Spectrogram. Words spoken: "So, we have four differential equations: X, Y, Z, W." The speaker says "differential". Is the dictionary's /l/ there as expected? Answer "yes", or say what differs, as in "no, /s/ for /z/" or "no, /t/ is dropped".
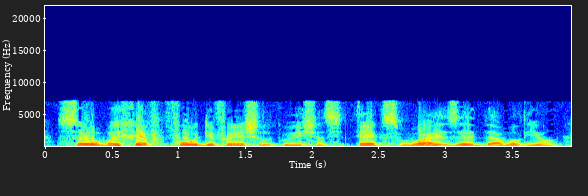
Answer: yes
